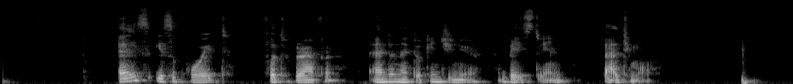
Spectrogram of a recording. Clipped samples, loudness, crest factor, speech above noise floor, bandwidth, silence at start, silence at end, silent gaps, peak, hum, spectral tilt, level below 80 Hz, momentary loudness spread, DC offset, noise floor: under 0.1%; -27 LUFS; 20 dB; 47 dB; 14 kHz; 0.05 s; 0.4 s; none; -6 dBFS; none; -7.5 dB/octave; -52 dBFS; 14 LU; under 0.1%; -72 dBFS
